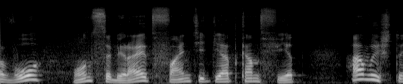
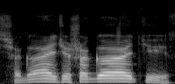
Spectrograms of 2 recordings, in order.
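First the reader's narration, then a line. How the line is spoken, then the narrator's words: Gloomy. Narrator (Russian): сказал мрачно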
